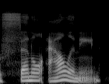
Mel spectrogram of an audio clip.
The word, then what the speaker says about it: phenylalanine: The F in fly stands for phenylalanine. Yes, I know it starts with a P, but phonetically it sounds exactly like an F, and biochemically, its official single-letter code actually is F.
